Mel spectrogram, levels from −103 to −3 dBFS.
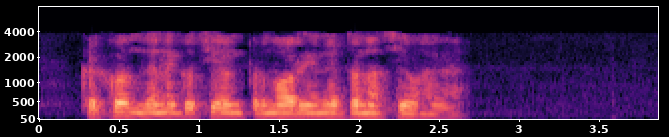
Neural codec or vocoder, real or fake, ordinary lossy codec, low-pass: none; real; AAC, 16 kbps; 7.2 kHz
